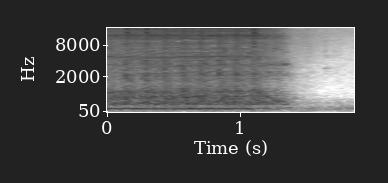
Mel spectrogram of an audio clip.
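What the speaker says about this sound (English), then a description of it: "go forward, back stitch," A sewing machine set to a low stitch length runs forward and back-stitches on thin lace fabric, a steady close mechanical whir for over a second before stopping into quiet.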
